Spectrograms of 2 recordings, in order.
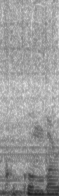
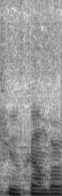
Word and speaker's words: Cucumber: অনেকে কুকুম্বার উচ্চারণ করে, অনেকে কিউকাম্বার উচ্চারণ করে, হোয়াট এভার, যেটা আপনার পছন্দ সেটা করবেন। কিউকাম্বার উচ্চারণ করতে আমি পছন্দ করি।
